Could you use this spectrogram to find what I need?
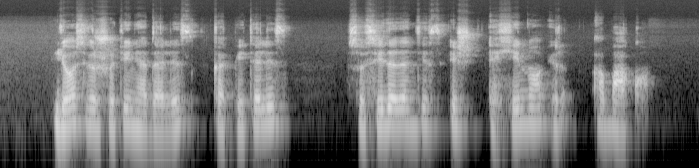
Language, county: Lithuanian, Utena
